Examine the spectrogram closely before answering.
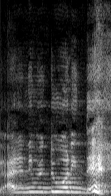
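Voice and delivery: high, fast, put-upon protest; imitating her younger self, high and quick; whiny protest. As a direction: whine your innocence quickly. Protesting to the arresting officer.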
